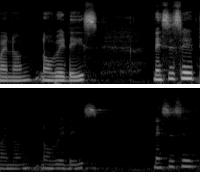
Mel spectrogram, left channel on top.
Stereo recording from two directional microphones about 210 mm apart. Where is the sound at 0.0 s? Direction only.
45° left (ahead or behind).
